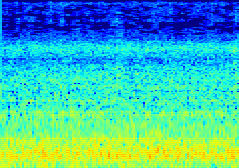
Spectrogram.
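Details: A small handheld nebulizer filled with saline (sodium chloride solution), used through the nose for a blocked nose, runs with a steady low humming drone.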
